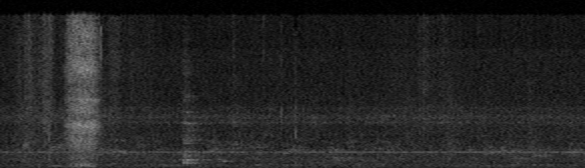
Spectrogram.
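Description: A single sharp sneeze burst followed by a smaller sound, over quiet room noise; sneezing.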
